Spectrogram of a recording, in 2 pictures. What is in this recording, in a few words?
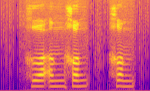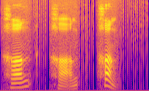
"heng", chinese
